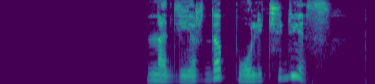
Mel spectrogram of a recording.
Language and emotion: Russian, positive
